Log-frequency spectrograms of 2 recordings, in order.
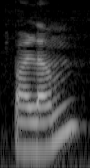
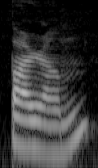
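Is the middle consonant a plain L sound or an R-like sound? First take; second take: L sound; R-like sound. First: The middle consonant is a plain L sound. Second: The middle consonant is an R-like sound. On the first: The speaker calls it wrong. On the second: The speaker calls it right.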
